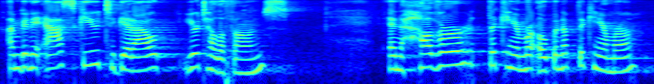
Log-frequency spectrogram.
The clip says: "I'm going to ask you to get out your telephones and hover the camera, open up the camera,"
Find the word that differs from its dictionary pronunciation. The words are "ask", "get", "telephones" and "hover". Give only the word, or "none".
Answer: none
